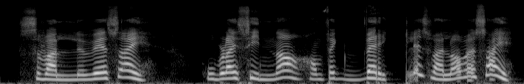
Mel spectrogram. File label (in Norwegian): svælle ve sæi, Numedalsmål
